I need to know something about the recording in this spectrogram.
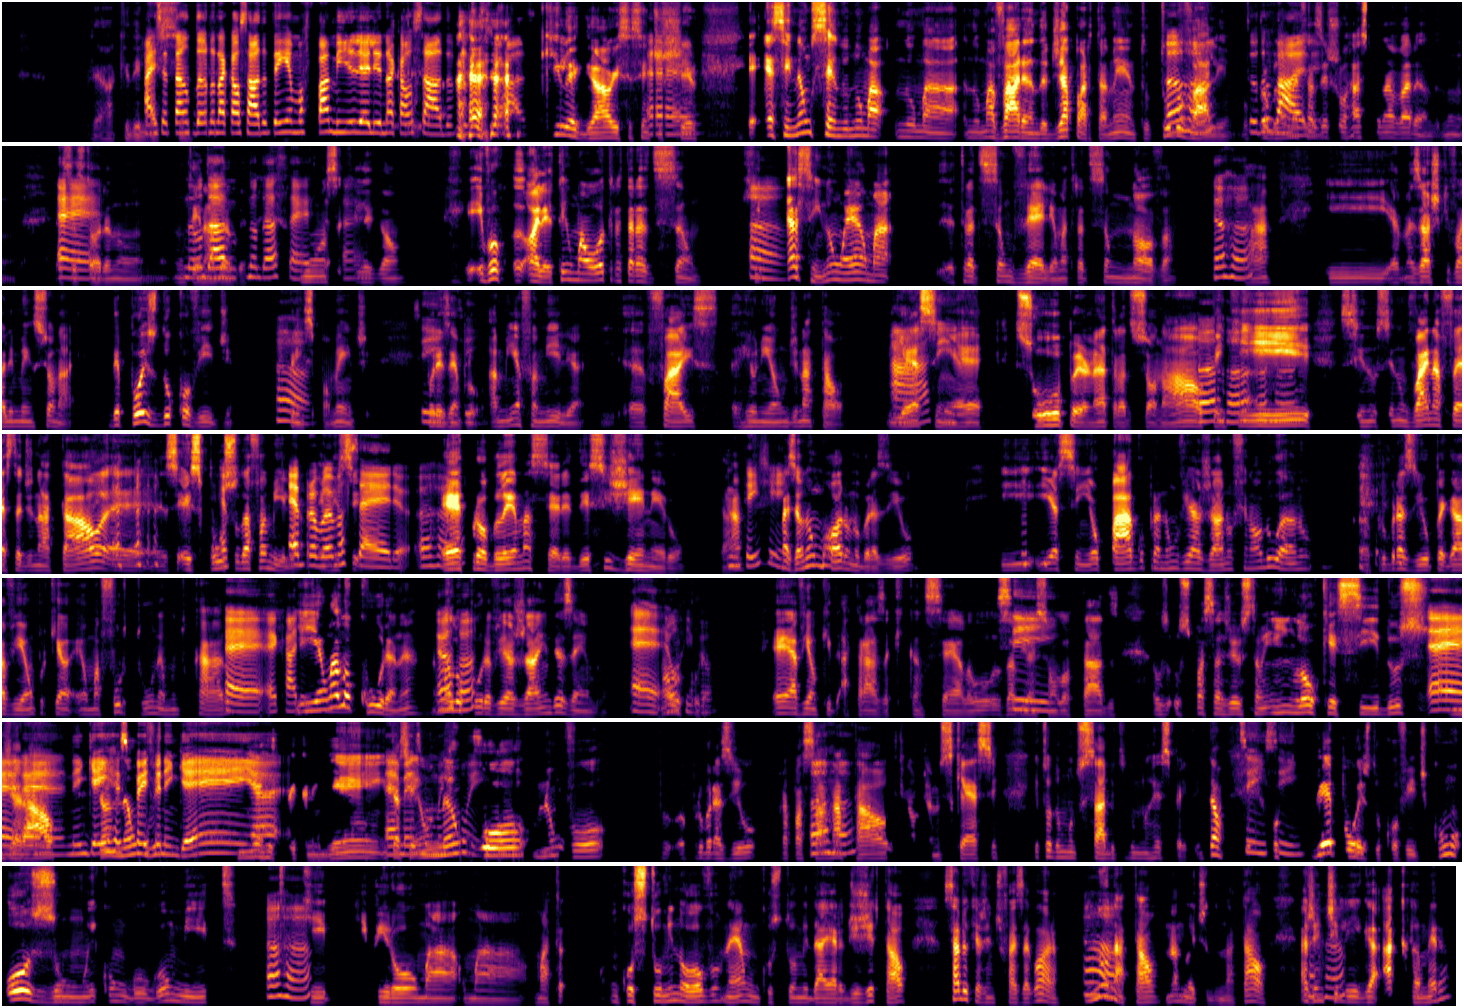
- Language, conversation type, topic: Portuguese, unstructured, Qual tradição familiar você considera mais especial?
- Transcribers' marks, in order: tapping; laugh; laugh; laugh; laugh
